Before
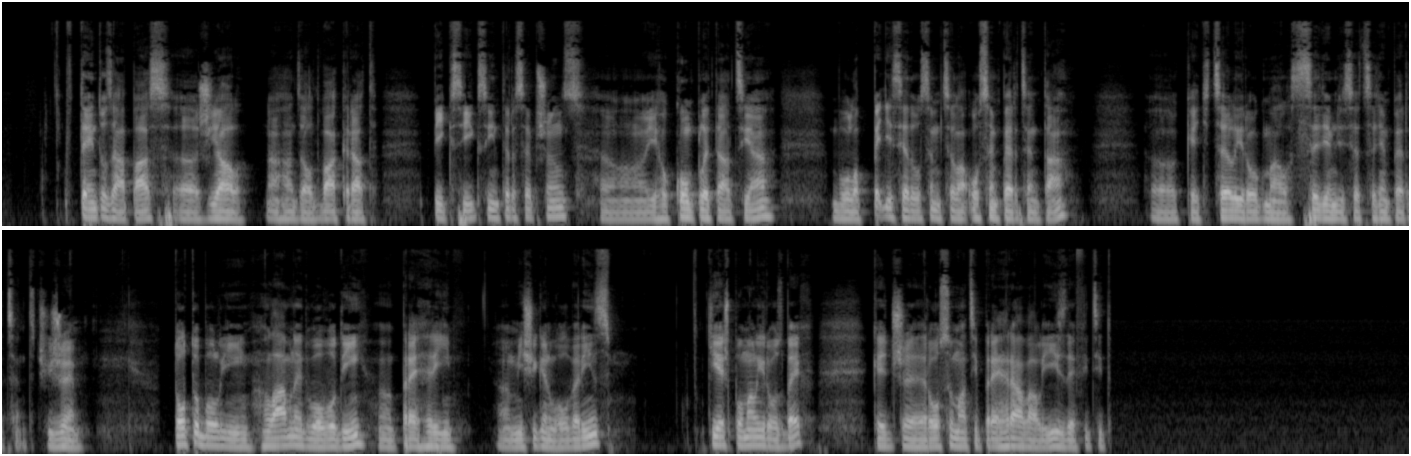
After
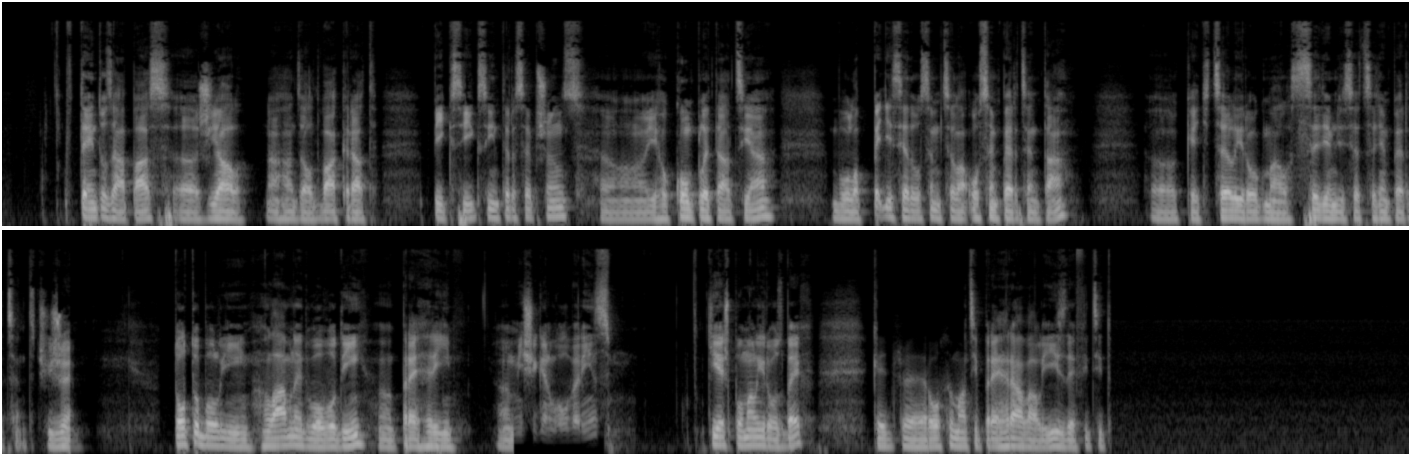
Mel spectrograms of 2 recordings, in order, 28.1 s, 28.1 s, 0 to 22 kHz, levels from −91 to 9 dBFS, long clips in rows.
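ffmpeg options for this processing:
ffmpeg -i in.wav -filter_complex "[0:a]asettb=1/sr,asplit=3[link_01][link_02][link_03];[link_01]atrim=end=19.184[link_04];[link_02]atrim=start=19.18:end=20.1,asetpts=PTS-STARTPTS,afade=type=in:duration=0.004:curve=qsin,afade=type=out:start_time=0.916:duration=0.004:curve=qsin,highpass=frequency=610:width=0.5412,highpass=frequency=610:width=1.3066[link_05];[link_03]atrim=start=20.096[link_06];[link_04][link_05]acrossfade=duration=0.004:curve1=hsin:curve2=qsin[link_07];[link_07][link_06]acrossfade=duration=0.004:curve1=qsin:curve2=hsin,asettb=1/sr,asplit=3[link_08][link_09][link_10];[link_08]atrim=end=22.824[link_11];[link_09]atrim=start=22.82:end=23.7,asetpts=PTS-STARTPTS,afade=type=in:duration=0.004:curve=qsin,afade=type=out:start_time=0.876:duration=0.004:curve=qsin,lowpass=frequency=1200:width=0.5412,lowpass=frequency=1200:width=1.3066[link_12];[link_10]atrim=start=23.696[link_13];[link_11][link_12]acrossfade=duration=0.004:curve1=hsin:curve2=qsin[link_14];[link_14][link_13]acrossfade=duration=0.004:curve1=qsin:curve2=hsin,asplit=2[link_15][link_16];[link_15]atrim=end=14.75,asetpts=PTS-STARTPTS,afade=type=out:start_time=14.746:duration=0.004:curve=hsin:silence=0.0841395[link_17];[link_16]atrim=start=14.75,asetpts=PTS-STARTPTS,afade=type=in:duration=1.11:silence=0.0841395[link_18];[link_17][link_18]concat=n=2:v=0:a=1" out.wav

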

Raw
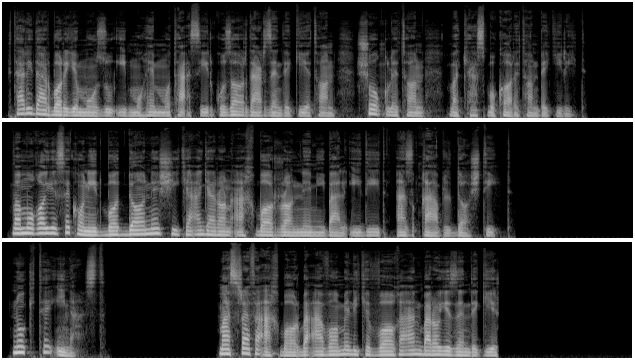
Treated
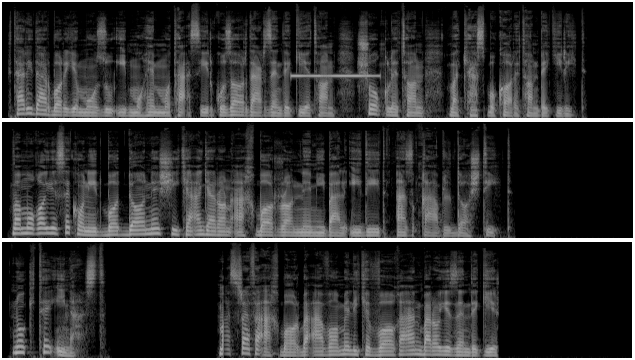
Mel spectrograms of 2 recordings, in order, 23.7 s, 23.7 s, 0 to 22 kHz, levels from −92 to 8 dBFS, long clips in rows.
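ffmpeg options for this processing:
ffmpeg -i in.wav -filter_complex "[0:a]asettb=1/sr,asplit=3[link_01][link_02][link_03];[link_01]atrim=end=3.614[link_04];[link_02]atrim=start=3.61:end=4.73,asetpts=PTS-STARTPTS,afade=type=in:duration=0.004:curve=qsin,afade=type=out:start_time=1.116:duration=0.004:curve=qsin,aeval=exprs='val(0)+0.0316*sin(2*PI*1600*n/s)':channel_layout=same[link_05];[link_03]atrim=start=4.726[link_06];[link_04][link_05]acrossfade=duration=0.004:curve1=hsin:curve2=qsin[link_07];[link_07][link_06]acrossfade=duration=0.004:curve1=qsin:curve2=hsin,asplit=3[link_08][link_09][link_10];[link_08]afade=type=out:start_time=12.94:duration=0.02[link_11];[link_09]acompressor=threshold=-29dB:ratio=6:attack=3.2:release=140:knee=1:detection=peak,afade=type=in:start_time=12.94:duration=0.02,afade=type=out:start_time=15.94:duration=0.02[link_12];[link_10]afade=type=in:start_time=15.94:duration=0.02[link_13];[link_11][link_12][link_13]amix=inputs=3:normalize=0,asplit=2[link_14][link_15];[link_14]atrim=end=18.54,asetpts=PTS-STARTPTS,afade=type=out:start_time=18.536:duration=0.004:curve=hsin[link_16];[link_15]atrim=start=18.54,asetpts=PTS-STARTPTS,afade=type=in:duration=0.43[link_17];[link_16][link_17]concat=n=2:v=0:a=1,dynaudnorm=framelen=740:gausssize=5:maxgain=5dB,bass=frequency=250:gain=-11,treble=frequency=4000:gain=3,acompressor=threshold=-28dB:ratio=3" out.wav

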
